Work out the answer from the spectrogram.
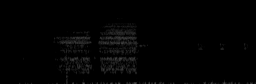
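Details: Barn owl at the nest in Cabañeros National Park, Spain, a female with two chicks one and four days old and prey delivered by the male. Two back-to-back rasping hisses are followed by faint, high, short whistled notes.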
